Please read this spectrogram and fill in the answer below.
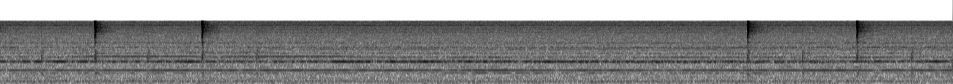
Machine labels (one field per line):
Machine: valve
